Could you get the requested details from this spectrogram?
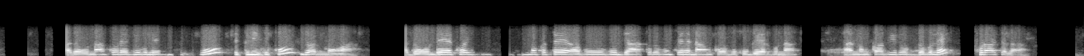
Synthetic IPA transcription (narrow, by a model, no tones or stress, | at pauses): ad̪ɔunakɔɾɛɡibɔlɛbit̪̚kusikniʔ̚d̪ɛkud͡ʒɔnmɔʔaː | d̪ɔɔɳɖɛkʰɔcdi | mɔkɔt̪ɛəbubund͡ʒaɦakɔɾɛbunt̪ɛɦɛnaɔŋkɔɔbukuɡɛɾbɔna | anɔŋkaɡiɾuk̚d̪ɔbɔlɛ | pʰuɽawt͡ʃalaʔa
